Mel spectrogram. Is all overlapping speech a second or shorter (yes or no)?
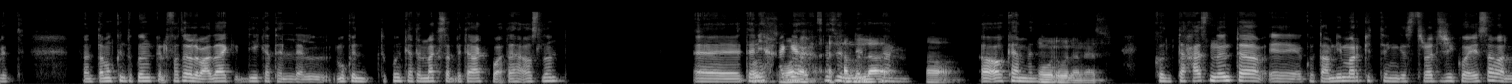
no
